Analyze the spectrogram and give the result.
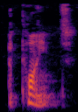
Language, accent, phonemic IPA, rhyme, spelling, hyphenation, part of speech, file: English, Southern England, /əˈpɔɪnt/, -ɔɪnt, appoint, ap‧point, verb, LL-Q1860 (eng)-appoint.wav
- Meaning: 1. To set, fix or determine (a time or place for something such as a meeting, or the meeting itself) by authority or agreement 2. To name (someone to a post or role)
